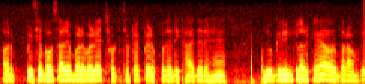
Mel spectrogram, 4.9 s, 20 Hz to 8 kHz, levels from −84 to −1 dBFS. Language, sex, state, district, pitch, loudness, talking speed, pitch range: Hindi, male, Jharkhand, Palamu, 125 Hz, -16 LUFS, 245 wpm, 120-130 Hz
